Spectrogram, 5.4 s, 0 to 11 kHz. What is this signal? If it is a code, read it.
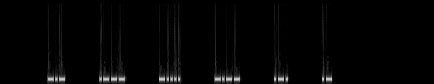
Morse code, heard as a keyed tone, about 53 wpm, 700 Hz. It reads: K J 6 Y R A
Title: USA Call Signs - 6 Characters - 6x Character Spacing - 50wpm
